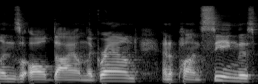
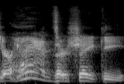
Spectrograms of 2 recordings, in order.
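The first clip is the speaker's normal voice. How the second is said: mock screaming at a higher pitch; 4 semitones higher than usual. Recapping a story, acting out the wife screaming at her husband, retelling a scream. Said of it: "is screaming at him, like".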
